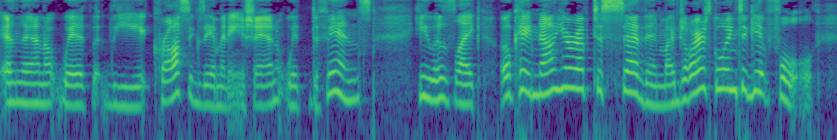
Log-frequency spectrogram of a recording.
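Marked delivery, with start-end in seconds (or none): 5.0-8.1 put-on Indian accent, pitched up. Retelling a witness's joke during initial questioning: imitating Doctor Chopra's Indian accent. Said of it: "by doing the accent".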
